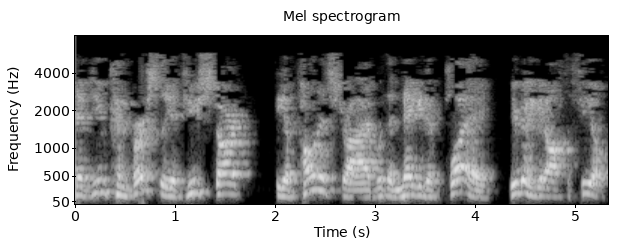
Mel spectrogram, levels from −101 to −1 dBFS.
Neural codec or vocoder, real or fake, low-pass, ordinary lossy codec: none; real; 7.2 kHz; MP3, 24 kbps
